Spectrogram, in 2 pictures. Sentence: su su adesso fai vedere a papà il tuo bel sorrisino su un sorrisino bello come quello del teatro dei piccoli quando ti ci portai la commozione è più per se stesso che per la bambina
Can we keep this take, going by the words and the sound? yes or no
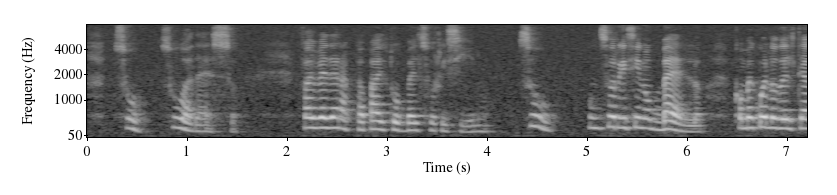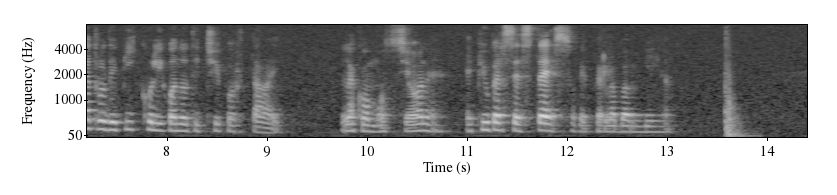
no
